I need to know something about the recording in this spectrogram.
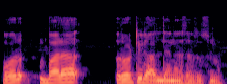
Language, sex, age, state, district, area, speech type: Urdu, male, 30-45, Uttar Pradesh, Saharanpur, urban, spontaneous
